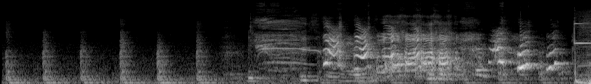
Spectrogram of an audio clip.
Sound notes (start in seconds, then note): 0.0 tapping noise; 4.4 laughs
